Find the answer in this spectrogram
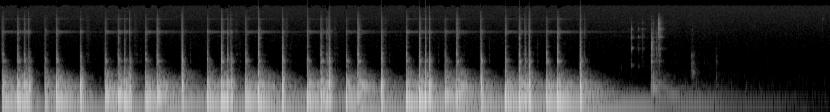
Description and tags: short rhytm and drum bits. Good to have in your toolbox.
music, lumps, bits, fragments, toolbox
